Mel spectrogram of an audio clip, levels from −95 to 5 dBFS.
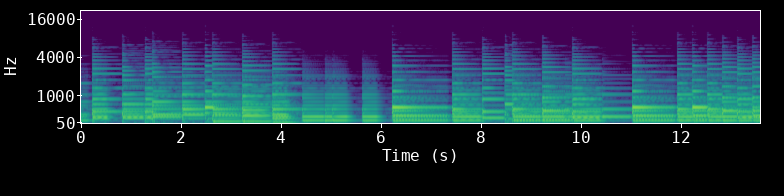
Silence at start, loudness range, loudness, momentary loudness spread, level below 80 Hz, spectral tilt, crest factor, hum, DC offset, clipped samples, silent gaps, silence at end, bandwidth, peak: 0 s; 2 LU; -22 LUFS; 8 LU; -44 dBFS; -9 dB/octave; 14 dB; none; 0.2%; under 0.1%; none; 0 s; 6.8 kHz; -6 dBFS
